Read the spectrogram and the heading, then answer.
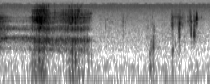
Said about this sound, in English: Apologize for the slurping. So I don't want to like burn myself.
